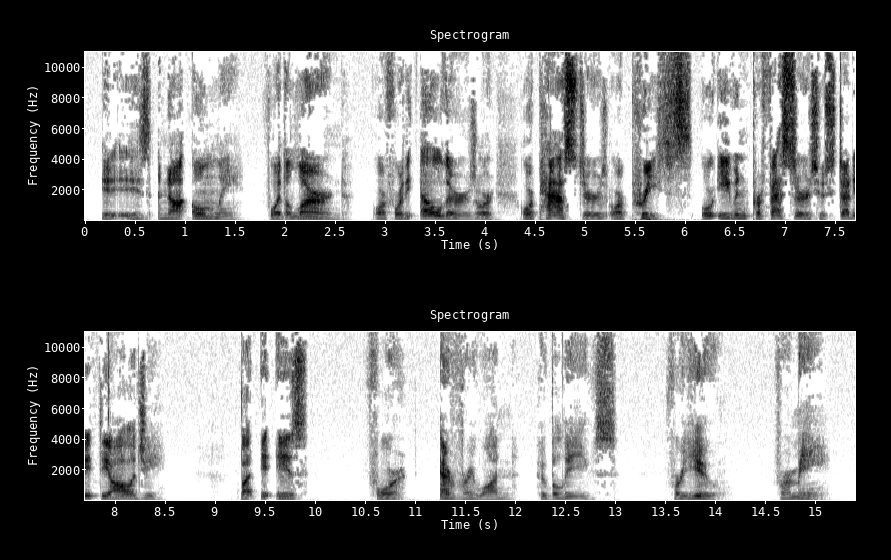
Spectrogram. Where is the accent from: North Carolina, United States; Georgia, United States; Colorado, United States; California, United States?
Colorado, United States; close to where I grew up in Colorado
